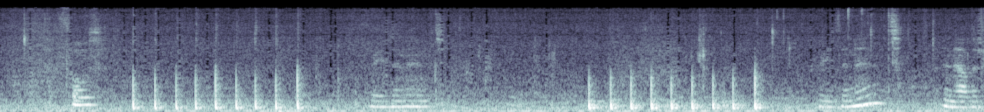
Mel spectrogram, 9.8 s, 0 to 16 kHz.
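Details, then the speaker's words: Chest percussion on adult in respiratory examination demonstration (2018), supraclavicular fossa then directly over clavicles, left to right: two runs of sharp, hollow finger taps with brief low voices between; resonant percussion note over lung. "so for percussion I will start in the supraclavicular fossa are always completely left to right resonant resonant and for the clavicle I will focus directly resonant resonance"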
